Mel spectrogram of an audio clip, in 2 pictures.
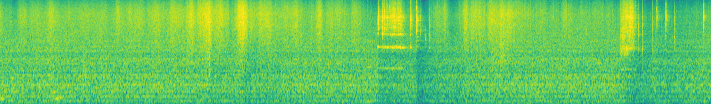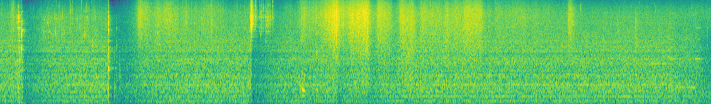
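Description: Food frying in a pan over a strong flame, a steady sizzling hiss broken by a few clinks and scrapes of a utensil against the pan.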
